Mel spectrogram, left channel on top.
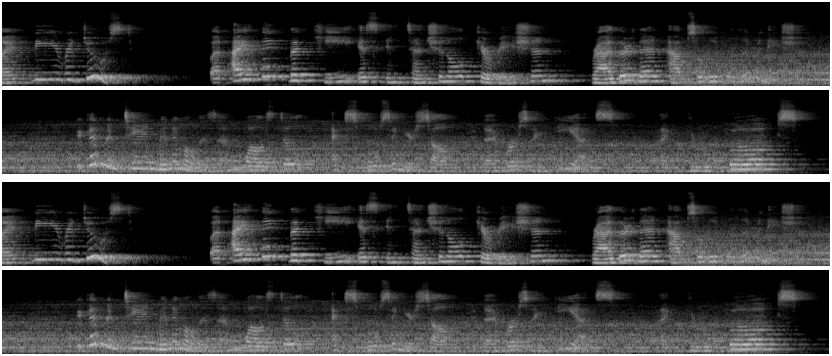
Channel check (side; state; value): both; identical; correlation 1.00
